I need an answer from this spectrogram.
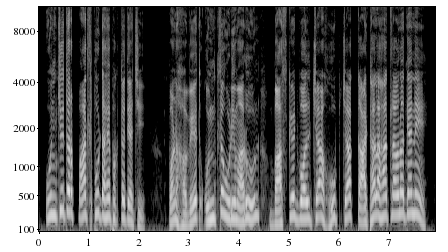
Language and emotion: Marathi, surprised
